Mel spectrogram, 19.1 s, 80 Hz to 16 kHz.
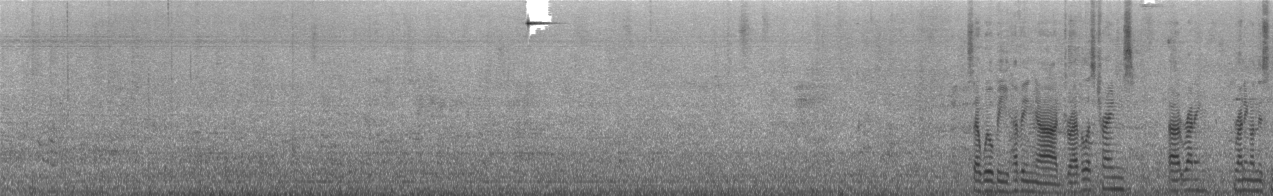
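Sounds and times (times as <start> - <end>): faint chatter of people: 0.0 - 19.0.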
